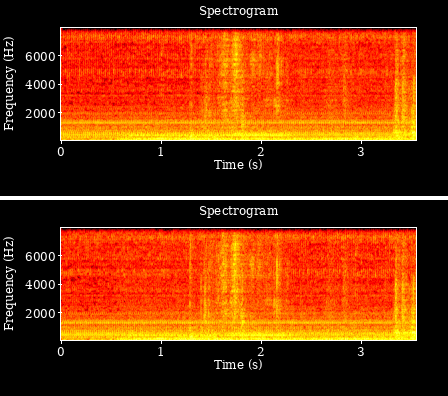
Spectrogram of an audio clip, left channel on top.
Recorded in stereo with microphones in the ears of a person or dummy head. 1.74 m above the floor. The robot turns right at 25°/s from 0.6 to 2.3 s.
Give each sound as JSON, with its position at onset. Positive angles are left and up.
{"t": 0.6, "sound": "writing", "azimuth_deg": -50, "distance_m": 2.0}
